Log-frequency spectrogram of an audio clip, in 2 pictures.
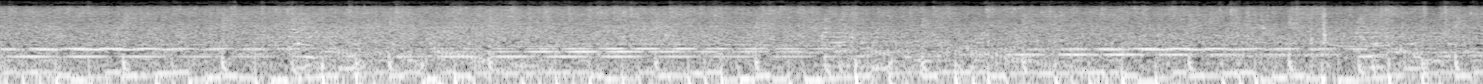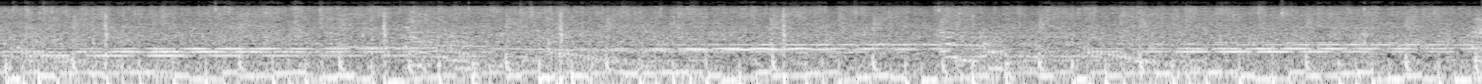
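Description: Steady rain falls through a forest in the Higurashi visual novel, a dense continuous hiss with soft droplet patter, constant and fairly loud throughout with a faint low tonal hum underneath.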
